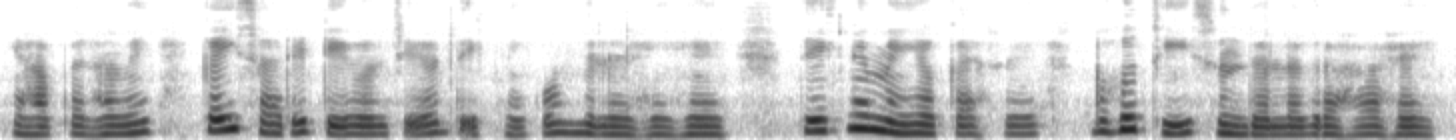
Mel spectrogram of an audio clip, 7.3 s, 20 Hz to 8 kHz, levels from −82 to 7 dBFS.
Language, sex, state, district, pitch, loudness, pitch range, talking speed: Hindi, female, Rajasthan, Churu, 175 Hz, -17 LUFS, 165-200 Hz, 165 wpm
